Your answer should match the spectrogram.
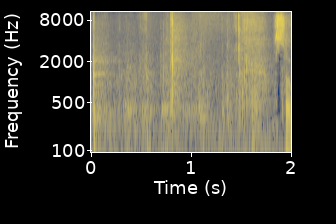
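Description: A cardboard motherboard box being closed and handled, with a few sharp taps and scrapes of cardboard.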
